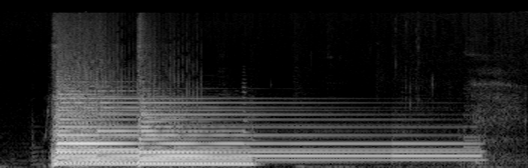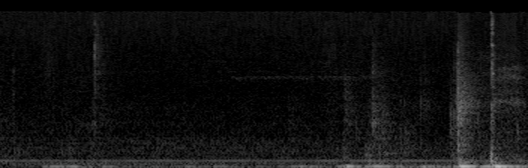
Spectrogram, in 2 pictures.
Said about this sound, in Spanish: Quería hacer una pequeña probita de sonido, eh, si me pueden permitir. Escuchen mi guitarra ahí.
